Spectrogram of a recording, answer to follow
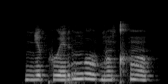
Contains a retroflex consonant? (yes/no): no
